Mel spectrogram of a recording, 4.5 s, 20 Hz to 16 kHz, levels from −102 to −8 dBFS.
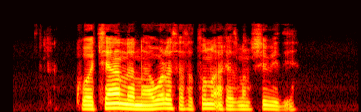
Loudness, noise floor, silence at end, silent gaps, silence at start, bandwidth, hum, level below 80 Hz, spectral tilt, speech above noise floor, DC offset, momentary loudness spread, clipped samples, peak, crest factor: -26 LUFS; -78 dBFS; 0.85 s; none; 0.95 s; 7.4 kHz; none; -68 dBFS; -7 dB/octave; 54 dB; under 0.1%; 12 LU; under 0.1%; -8 dBFS; 18 dB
